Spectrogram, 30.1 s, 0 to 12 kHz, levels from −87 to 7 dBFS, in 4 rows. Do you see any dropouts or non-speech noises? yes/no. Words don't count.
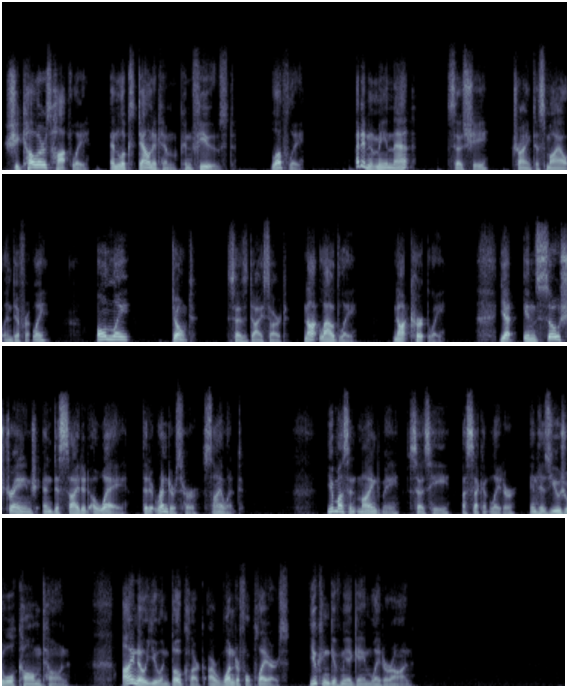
no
